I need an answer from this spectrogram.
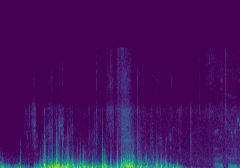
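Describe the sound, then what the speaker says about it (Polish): Strong wind gusts by a lake, buffeting loudly and unevenly in close bursts for several seconds before dropping away, with a brief voice heard at the end. "Ale ten wiatr mocno wieje."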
